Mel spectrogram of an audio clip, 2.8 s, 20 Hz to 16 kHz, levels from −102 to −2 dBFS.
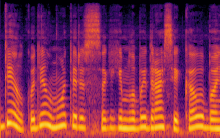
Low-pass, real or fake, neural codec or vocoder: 14.4 kHz; real; none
